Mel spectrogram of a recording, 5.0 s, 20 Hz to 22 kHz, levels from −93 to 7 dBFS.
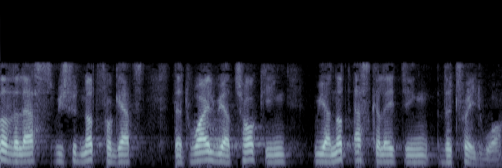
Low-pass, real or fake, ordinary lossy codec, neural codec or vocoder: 5.4 kHz; real; none; none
